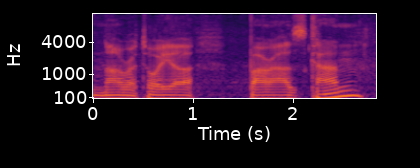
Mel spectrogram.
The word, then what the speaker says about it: Narantuya Bayarsaikhan: Match facing the defending champion Mink Nutcharut against Narantuya Bayarsaikhan. If I'm pronouncing that correctly.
